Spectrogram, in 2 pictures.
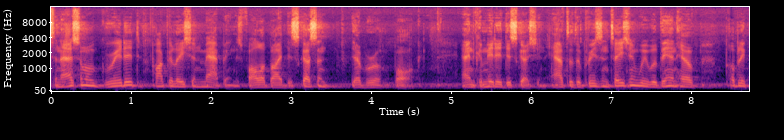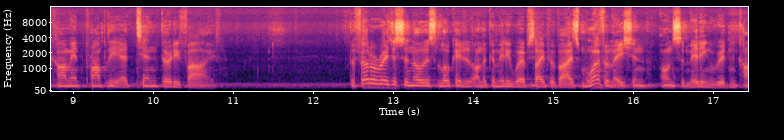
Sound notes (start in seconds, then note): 2.2 speaker off mic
